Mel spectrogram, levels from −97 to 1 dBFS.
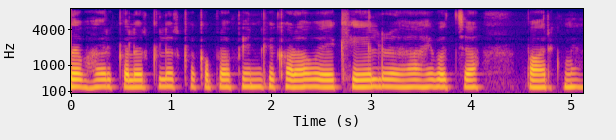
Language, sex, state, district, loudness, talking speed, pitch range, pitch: Hindi, female, Punjab, Pathankot, -16 LUFS, 185 wpm, 205-210 Hz, 205 Hz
